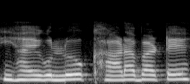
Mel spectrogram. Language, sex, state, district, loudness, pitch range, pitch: Bhojpuri, female, Bihar, Muzaffarpur, -11 LUFS, 210-230 Hz, 220 Hz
